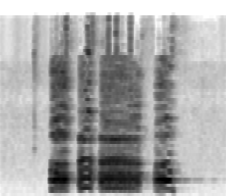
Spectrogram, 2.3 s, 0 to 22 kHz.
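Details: Red junglefowl rooster crowing, used as a decoy to lure wild junglefowl: a harsh, broken crow of about 1.3 seconds. A short opening burst leads into a long buzzy middle section, ending in a clipped final note that trails off thinly. Background is quiet.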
